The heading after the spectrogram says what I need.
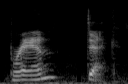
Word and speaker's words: Brandeck: Is it Brandax. Brandax? Brandax. Brand deck. The common Brandax. pronunciation. Like brand muffin. Deck. Of Brandeck. Brand deck.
